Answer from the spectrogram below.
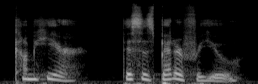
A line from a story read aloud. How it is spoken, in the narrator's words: Every temptation whispers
